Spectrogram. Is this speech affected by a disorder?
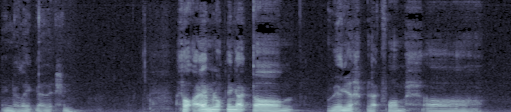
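Yes: cleft palate and lip; developed a very different way of speaking, ongoing speech impediment.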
